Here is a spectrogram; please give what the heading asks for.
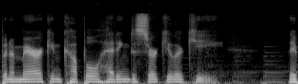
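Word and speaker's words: Circular Quay: My brother drives Uber in Sydney and picked up an American couple heading to Circular Key. They pronounced it qua.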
